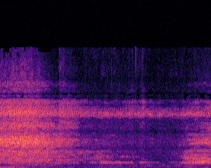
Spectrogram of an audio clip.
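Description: A person breathing out close to the microphone: a noisy rush that fades about a second in and picks up again near the end, over a faint steady background hiss.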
